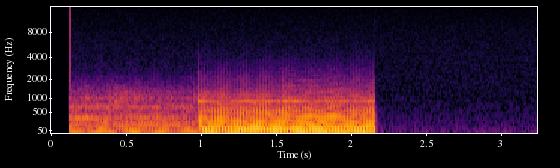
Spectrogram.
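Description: Dramatic game music plays briefly and cuts off abruptly.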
